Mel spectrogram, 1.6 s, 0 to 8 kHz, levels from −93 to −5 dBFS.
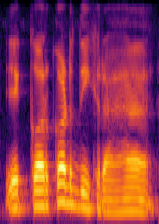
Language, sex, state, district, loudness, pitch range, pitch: Hindi, male, Jharkhand, Garhwa, -16 LUFS, 125-165 Hz, 150 Hz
